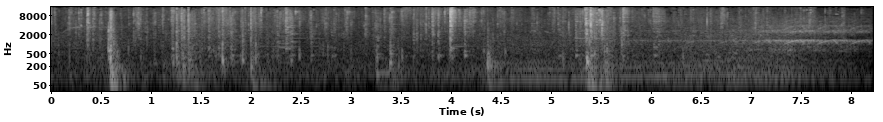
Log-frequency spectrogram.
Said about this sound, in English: that's the sound of a lot of men, women, and children walking around New York armed to the teeth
